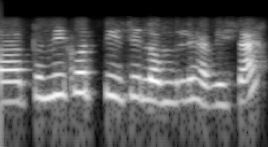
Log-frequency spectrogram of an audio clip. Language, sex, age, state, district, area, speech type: Assamese, female, 30-45, Assam, Dhemaji, urban, conversation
